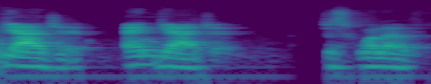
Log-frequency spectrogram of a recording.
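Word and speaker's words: Engadget: end the gadget and end n n Gadget end Gadget just want to say it right and well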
